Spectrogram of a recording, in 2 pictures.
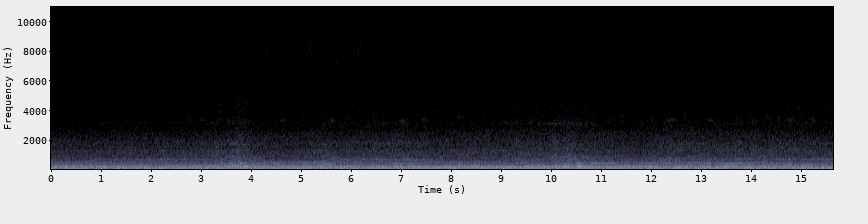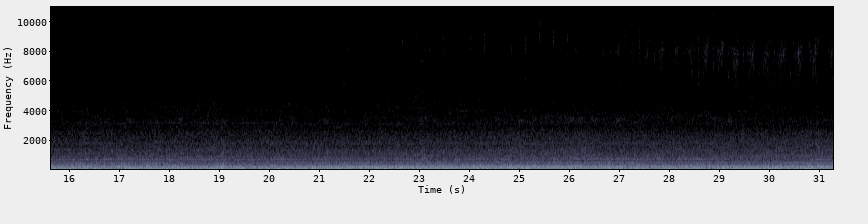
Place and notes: Berlin Wall of Sound, factory at Teltowkanal Rudow 080909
